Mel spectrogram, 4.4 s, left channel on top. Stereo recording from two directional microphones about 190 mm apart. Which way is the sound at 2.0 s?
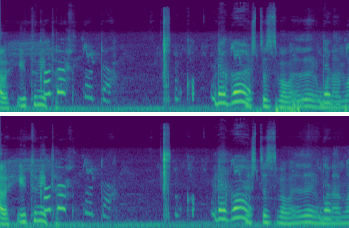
10° left (ahead or behind).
